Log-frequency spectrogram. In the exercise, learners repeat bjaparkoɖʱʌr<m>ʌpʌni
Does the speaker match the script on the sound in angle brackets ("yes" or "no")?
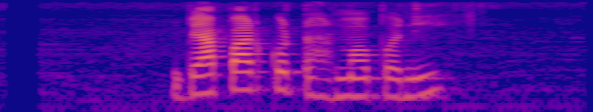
yes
